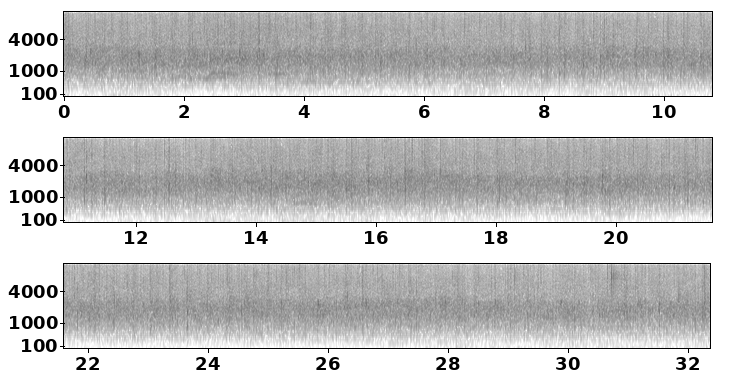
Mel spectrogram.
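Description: A concert-hall audience applauding at the end of a performance, steady dense clapping with no let-up.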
